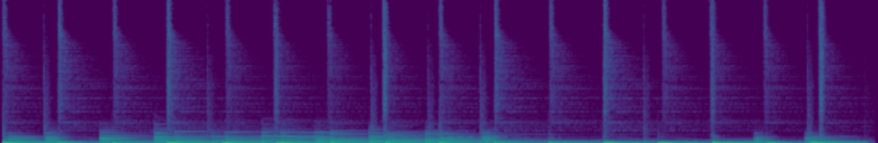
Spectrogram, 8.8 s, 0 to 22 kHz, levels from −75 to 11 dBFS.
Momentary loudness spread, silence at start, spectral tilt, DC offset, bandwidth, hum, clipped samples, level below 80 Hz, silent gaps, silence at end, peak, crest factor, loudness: 6 LU; 0 s; -7 dB/octave; under 0.1%; over 20 kHz; none; under 0.1%; -32 dBFS; none; 0.1 s; -12 dBFS; 16 dB; -29 LUFS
